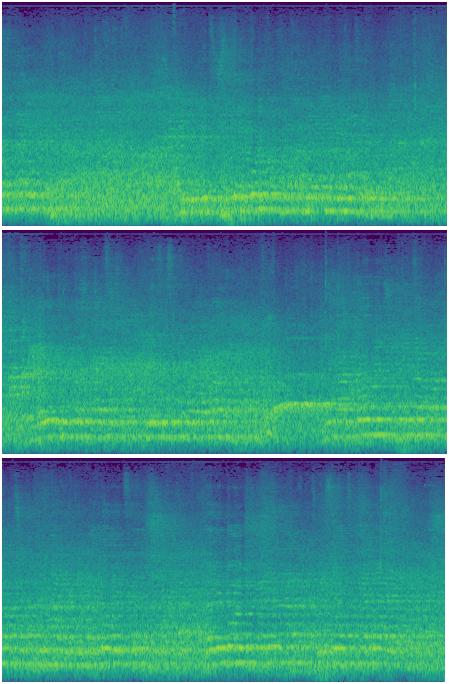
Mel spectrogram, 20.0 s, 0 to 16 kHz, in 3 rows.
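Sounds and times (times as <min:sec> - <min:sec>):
man speaking over public address: 0:00.0 - 0:01.3, 0:02.0 - 0:06.1, 0:06.8 - 0:20.0.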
